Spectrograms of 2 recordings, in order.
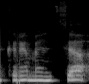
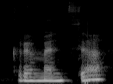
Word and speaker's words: Кременця: ця а не Кременця а Кременця наголос на перший склад Кременця зрозуміло Таня Лариса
